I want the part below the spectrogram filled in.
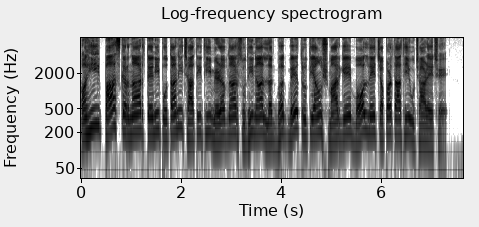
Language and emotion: Gujarati, neutral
